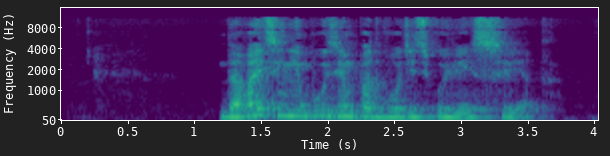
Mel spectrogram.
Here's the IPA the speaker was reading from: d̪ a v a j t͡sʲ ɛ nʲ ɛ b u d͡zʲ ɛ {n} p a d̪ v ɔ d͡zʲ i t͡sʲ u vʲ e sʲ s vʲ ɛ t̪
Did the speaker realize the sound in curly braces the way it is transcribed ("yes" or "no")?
no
